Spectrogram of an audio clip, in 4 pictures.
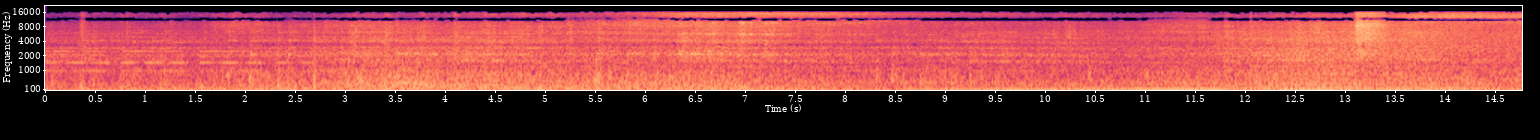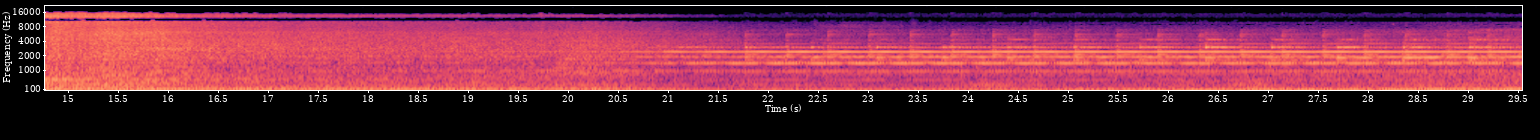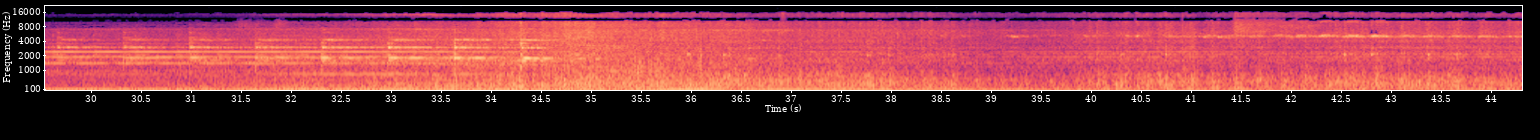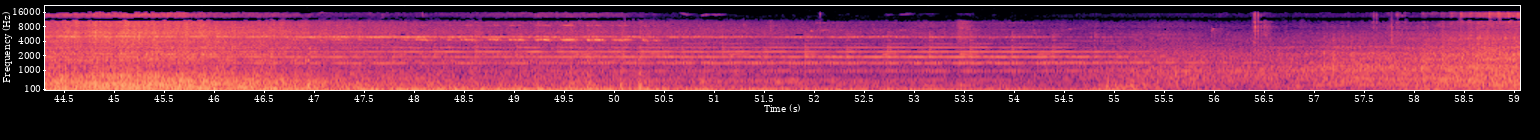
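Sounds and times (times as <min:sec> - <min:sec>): crossing warning bell ringing: 0:00.0 - 0:17.2, 0:20.3 - 0:56.1
train coaches clattering: 0:00.0 - 0:59.0
train engine rumble: 0:00.0 - 0:59.0.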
